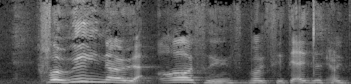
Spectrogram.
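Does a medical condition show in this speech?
Yes: cerebral palsy; no breathing for 25 minutes.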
